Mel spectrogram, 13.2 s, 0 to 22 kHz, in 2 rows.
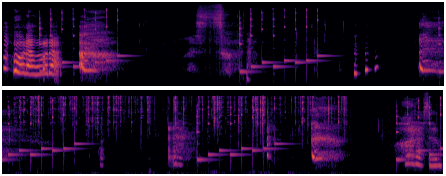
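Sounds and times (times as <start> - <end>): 
phone ringtone of an incoming call: 0.6 - 2.0, 3.6 - 5.0, 6.4 - 8.4, 9.5 - 11.3, 12.6 - 13.2.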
